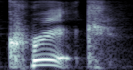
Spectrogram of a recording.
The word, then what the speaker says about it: creek: Thompson says, crick. It's pronounced crick. Please do not tell me you guys call creeks cricks.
